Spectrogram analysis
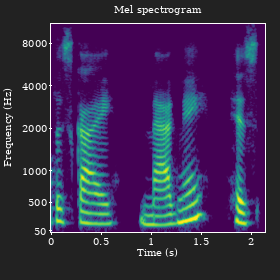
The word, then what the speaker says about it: Magne: And I'm going to call this guy Magne. His name is spelled Magne.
